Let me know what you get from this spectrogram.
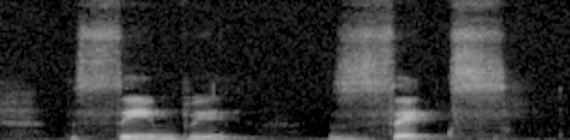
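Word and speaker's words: sechs: So whenever the letter S occurs at the beginning of a German word, like also in Z, S-I-E, it is in the beginning, hence it takes the pronunciation of Z. So the same way it would be Zex, and in a similar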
